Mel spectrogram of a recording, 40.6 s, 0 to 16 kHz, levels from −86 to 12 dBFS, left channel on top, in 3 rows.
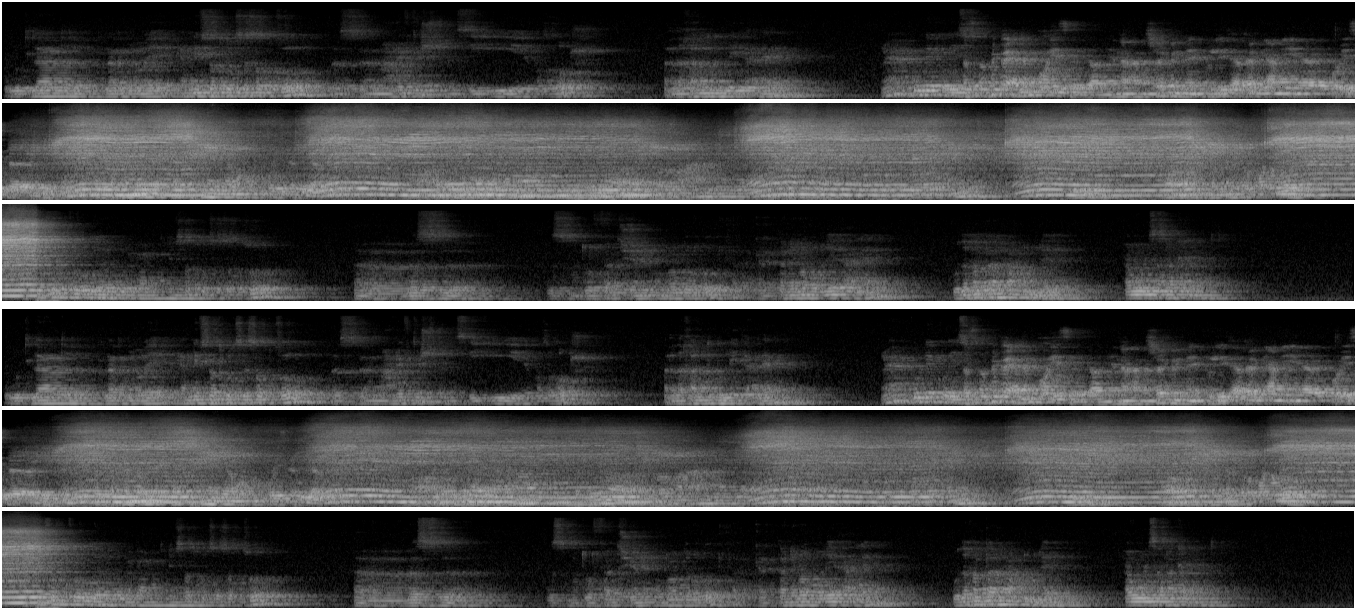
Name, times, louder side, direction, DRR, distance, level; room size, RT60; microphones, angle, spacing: voice 1, 0.0-5.8 6.6-7.9 8.8-9.8 17.5-23.3 24.2-24.7 25.1-25.8 27.2-29.8 30.6-31.9 32.5-35.9 36.6-37.7 38.3-39.2, equal, 20° right, -6 dB, 5.5 m, -31 dB
voice 2, 9.8-16.7 25.1-26.5, equal, 10° left, -2 dB, 7.7 m, -26 dB
sound 1, 13.7-27.4, left 4 dB, 80° left, 3.3 m, -22 dB
28.5 x 18.5 x 7.0 m, 1.3 s
head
